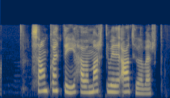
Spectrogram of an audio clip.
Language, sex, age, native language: Icelandic, female, 18-19, Icelandic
